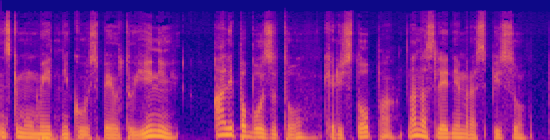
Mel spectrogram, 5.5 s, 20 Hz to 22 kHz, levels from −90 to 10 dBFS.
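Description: No technical faults are audible.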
